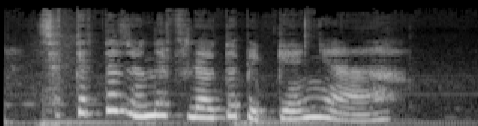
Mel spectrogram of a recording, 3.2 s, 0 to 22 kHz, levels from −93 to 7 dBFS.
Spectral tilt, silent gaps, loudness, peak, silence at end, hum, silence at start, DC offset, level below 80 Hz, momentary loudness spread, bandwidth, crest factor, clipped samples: -5 dB/octave; none; -18 LUFS; -4 dBFS; 0.5 s; none; 0.25 s; under 0.1%; -52 dBFS; 13 LU; 16 kHz; 14 dB; under 0.1%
